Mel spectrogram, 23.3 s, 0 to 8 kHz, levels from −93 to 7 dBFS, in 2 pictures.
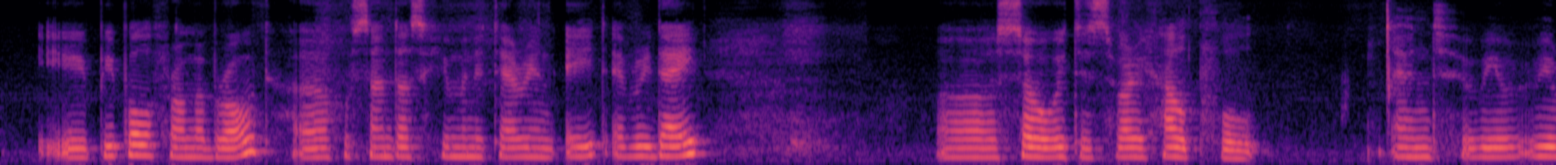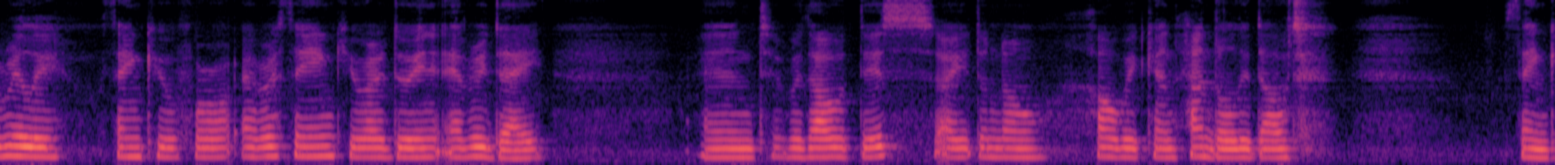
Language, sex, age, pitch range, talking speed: English, female, 30-49, 160-175 Hz, 110 wpm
